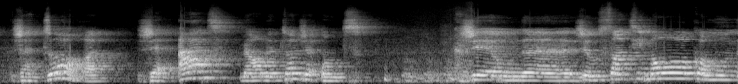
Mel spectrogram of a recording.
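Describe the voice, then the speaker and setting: A woman's voice: mid-range voice, distant mic, slight background noise. Persian-accented woman, hesitant, in an echoey hall. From Iran. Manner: searching for words, many hesitations. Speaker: guest poet. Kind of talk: personal storytelling at a reading. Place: municipal lecture hall.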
